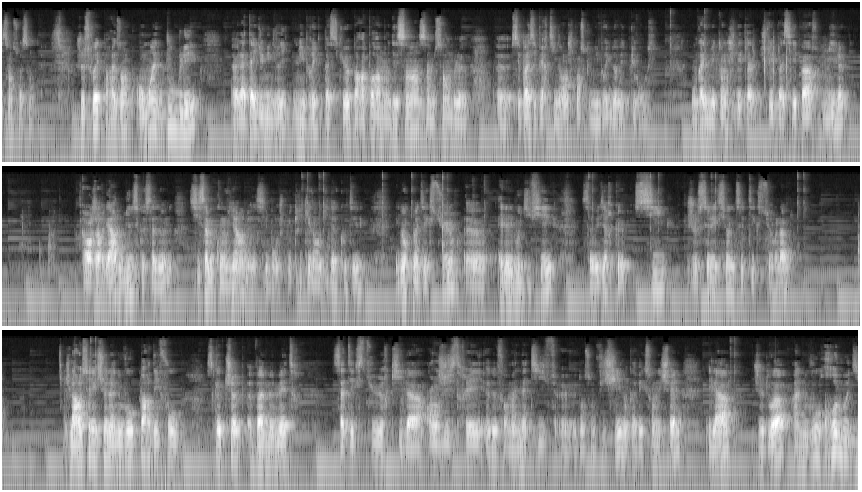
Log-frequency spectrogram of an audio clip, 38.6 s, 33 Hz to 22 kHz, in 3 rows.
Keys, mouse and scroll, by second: 9.9 click, 11.1 KP_1, 11.4 KP_0, 17.3 click, 19.8 middle click, 21.6 click, 27.0 click, 32.6 middle click, 36.6 click.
